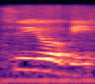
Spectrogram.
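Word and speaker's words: 水曜日: Notice the spelling suyobi. It's easy to not hear that e and forget to spell it that way if you're writing it out.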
